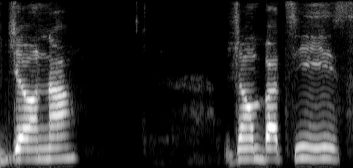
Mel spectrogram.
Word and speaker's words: Jonah Jean-Baptiste: not let me go to i think it's pronounced jonah john baptiste yes the floor is yours yeah my name is jonah jean-baptiste um um i lost my husband from kuvik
